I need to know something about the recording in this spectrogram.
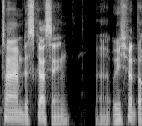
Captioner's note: uh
